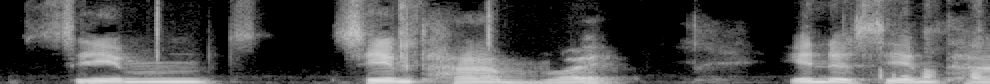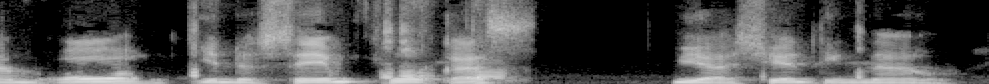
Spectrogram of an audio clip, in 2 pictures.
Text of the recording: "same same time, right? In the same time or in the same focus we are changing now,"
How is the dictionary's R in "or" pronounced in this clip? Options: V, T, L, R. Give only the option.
L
